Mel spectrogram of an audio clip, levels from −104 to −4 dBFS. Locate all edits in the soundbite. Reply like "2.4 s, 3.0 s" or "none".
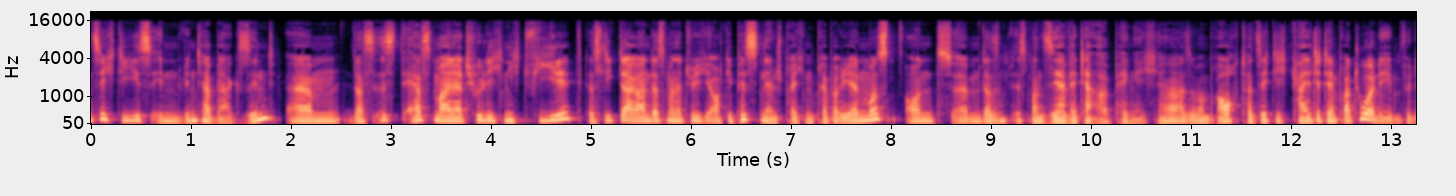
1.9 s, 4.9 s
